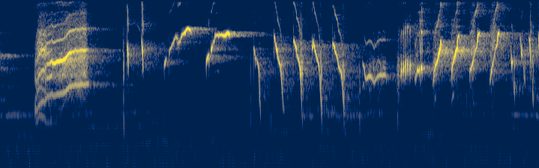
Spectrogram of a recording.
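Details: A long-tailed shrike opens with a loud harsh note, then runs a varied medley of slurred whistles and rapid downward-sweeping chips, each note quickly following the last.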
